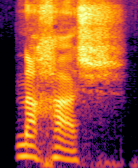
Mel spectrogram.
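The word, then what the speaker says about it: נחש: Se dice Nahash. Y aquí en la diapositiva podemos ver cómo se escribe Nahash.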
